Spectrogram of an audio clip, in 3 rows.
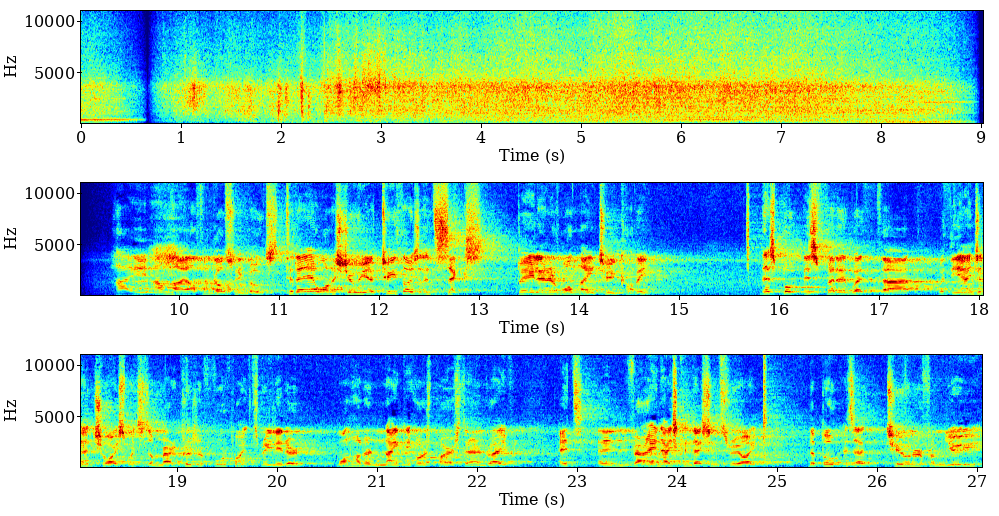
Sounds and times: Speech: 9.4s - 14.8s, 15.7s - 27.0s.

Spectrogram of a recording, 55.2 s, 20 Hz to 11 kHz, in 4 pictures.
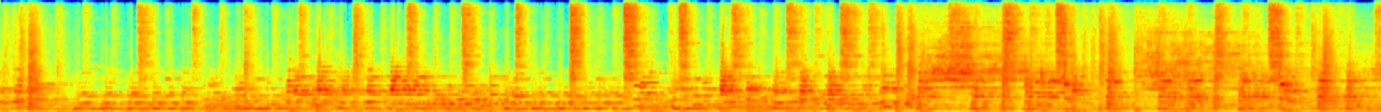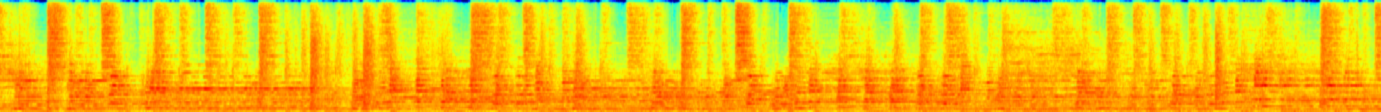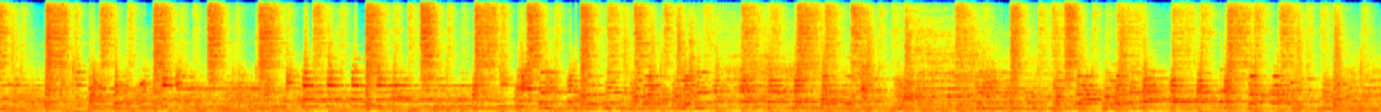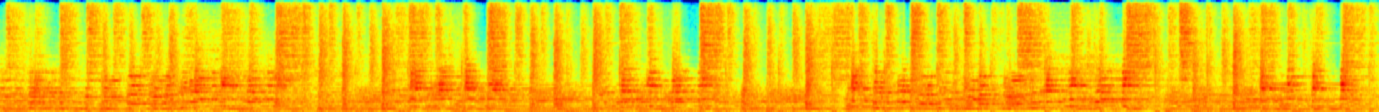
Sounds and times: Drum: 0.0s - 55.2s
Steelpan: 0.0s - 55.2s.

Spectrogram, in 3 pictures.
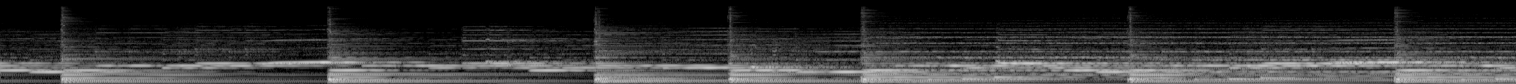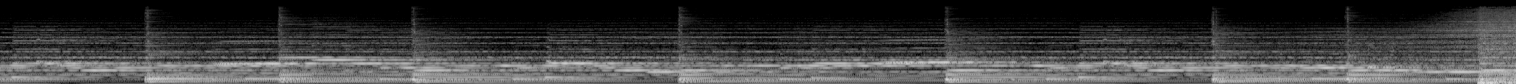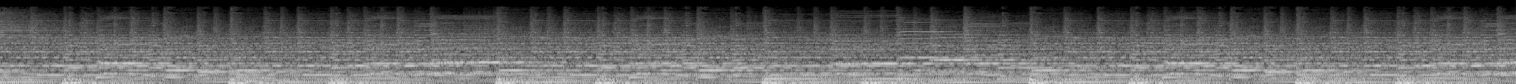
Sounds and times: Background music: 0.0s - 45.4s
Orchestra: 0.0s - 45.4s.

